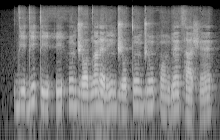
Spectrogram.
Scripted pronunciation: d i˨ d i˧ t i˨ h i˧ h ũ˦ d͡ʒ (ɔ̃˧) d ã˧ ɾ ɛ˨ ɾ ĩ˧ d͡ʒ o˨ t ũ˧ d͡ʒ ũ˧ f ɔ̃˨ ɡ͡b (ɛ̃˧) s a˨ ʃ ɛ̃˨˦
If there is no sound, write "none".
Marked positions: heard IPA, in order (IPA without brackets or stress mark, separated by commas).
ɔ˧, ɛ̃˧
